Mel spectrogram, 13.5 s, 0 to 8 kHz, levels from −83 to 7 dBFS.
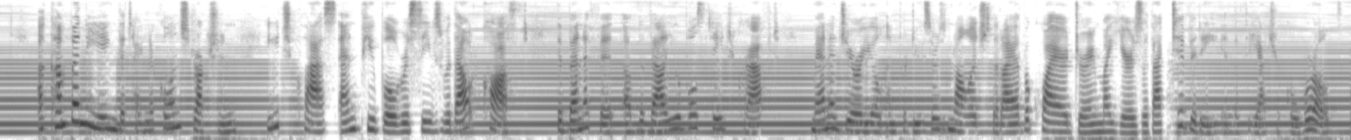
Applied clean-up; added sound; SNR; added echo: neural mask model RNNoise.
